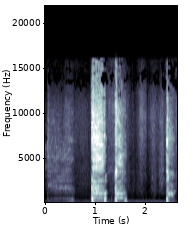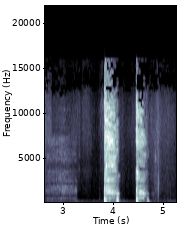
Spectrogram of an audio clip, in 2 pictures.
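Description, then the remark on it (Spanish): Several sharp coughs come in uneven bursts, some in quick pairs, with short quiet gaps and faint background hum between them; no one speaks. “Desde ahora voy a toser en los episodios hasta que vuelva a acostumbrar mi voz a hablar.”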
